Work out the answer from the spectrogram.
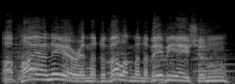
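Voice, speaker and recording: Man, old newsreel narration, high voice, dramatic announcer delivery, loud music underneath. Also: lively intonation, a little fast.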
